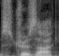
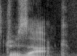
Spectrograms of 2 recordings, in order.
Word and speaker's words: Strzok: peter strzok that's how you say his name strzok you want to say stroke or struck but it's strzok it got this documented and now the declassified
